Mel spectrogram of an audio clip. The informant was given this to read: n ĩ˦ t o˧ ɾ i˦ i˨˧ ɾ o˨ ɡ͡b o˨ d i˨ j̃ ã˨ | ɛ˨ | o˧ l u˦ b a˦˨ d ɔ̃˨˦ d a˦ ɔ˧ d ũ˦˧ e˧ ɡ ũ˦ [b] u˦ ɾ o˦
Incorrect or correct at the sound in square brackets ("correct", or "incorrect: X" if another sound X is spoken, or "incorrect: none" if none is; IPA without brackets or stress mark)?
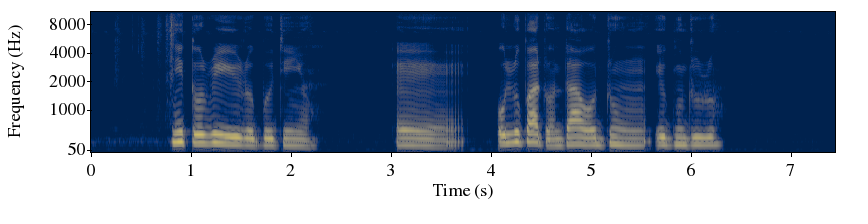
incorrect: d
